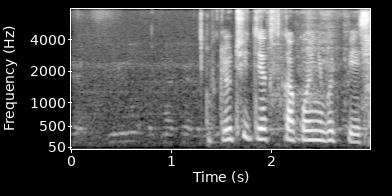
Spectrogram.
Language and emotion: Russian, neutral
